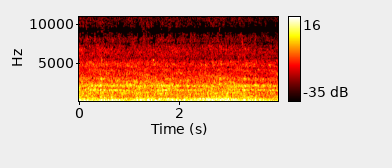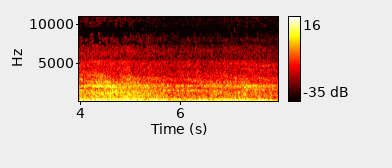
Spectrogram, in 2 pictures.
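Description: Electric multiple-unit passenger train passing close by: a steady rush of steel wheels running on the rails, easing slightly near the end.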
